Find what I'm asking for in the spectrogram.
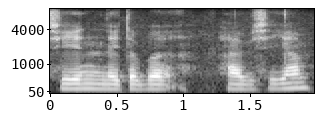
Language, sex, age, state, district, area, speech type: Manipuri, male, 18-30, Manipur, Chandel, rural, spontaneous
